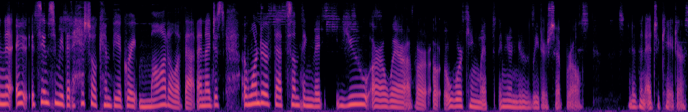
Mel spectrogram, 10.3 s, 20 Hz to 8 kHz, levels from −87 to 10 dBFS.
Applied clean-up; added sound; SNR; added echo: neural diffusion model UNIVERSE++.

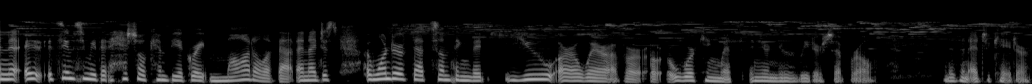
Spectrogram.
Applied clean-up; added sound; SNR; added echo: classical method Wiener filter.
